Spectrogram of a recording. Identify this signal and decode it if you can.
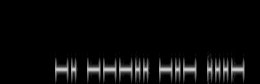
Morse code, heard as a keyed tone, about 30 wpm, 700 Hz. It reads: N8KV
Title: USA Call Signs - 4 Characters - 4x Character Spacing - 30wpm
